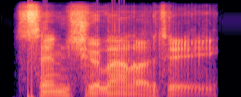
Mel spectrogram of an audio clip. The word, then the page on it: sensuality: British English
